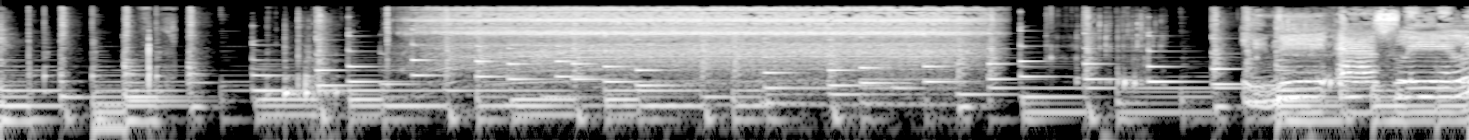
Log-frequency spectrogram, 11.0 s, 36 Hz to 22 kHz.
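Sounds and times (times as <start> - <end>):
kitchen blender running: 2.9 - 7.6
instrumental children's music: 8.7 - 11.0.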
